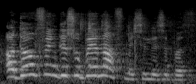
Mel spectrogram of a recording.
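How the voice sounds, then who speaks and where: An actress playing a pert, cheeky young housemaid who talks in a saucy, ungrammatical way in a 1970s television period drama. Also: female voice, very high voice, big pitch swings, rapid-fire, background noise.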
